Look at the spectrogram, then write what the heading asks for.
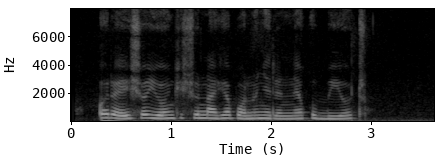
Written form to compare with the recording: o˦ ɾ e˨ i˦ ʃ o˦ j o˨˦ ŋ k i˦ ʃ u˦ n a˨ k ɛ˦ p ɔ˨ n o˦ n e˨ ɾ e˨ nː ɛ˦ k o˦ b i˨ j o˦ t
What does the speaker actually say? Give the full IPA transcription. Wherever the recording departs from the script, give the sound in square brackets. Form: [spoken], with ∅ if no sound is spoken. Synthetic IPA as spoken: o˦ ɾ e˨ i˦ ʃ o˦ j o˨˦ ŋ k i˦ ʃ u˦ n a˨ k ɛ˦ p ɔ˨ n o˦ [ɲ] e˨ ɾ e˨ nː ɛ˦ k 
